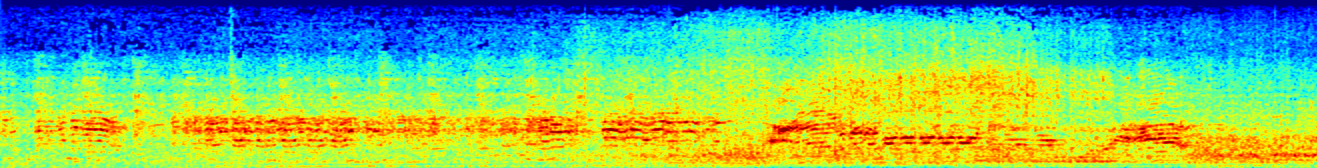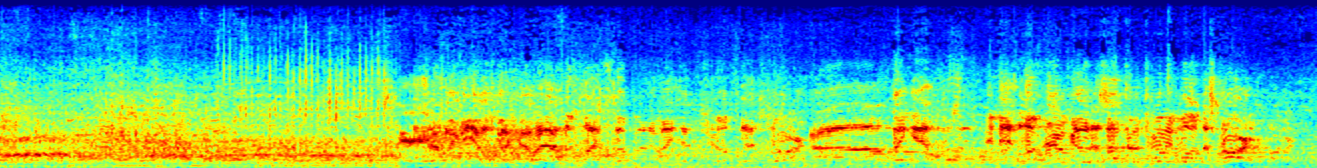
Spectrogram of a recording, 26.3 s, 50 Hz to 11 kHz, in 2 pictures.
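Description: A pack of Ford Crown Victoria V8 stock cars racing at speed on a dirt oval. The massed engines run continuously, rising and falling in pitch as the cars lift and accelerate through the turns.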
